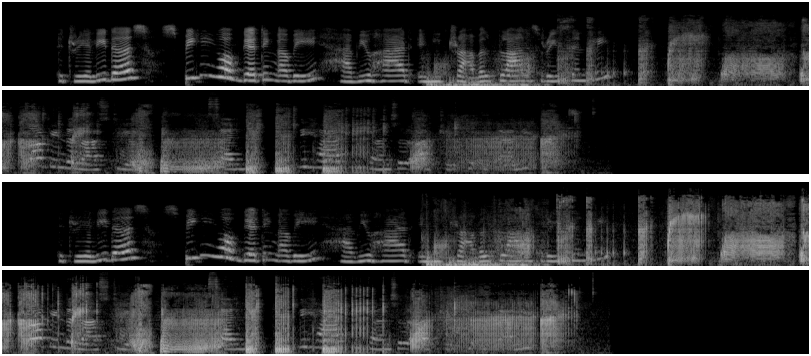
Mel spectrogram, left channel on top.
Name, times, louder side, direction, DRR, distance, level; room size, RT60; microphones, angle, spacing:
voice 1, 0.5-6.1, left 2 dB, 50° left, 0.6 m, -32 dB
sound 1, 4.2-13.8, right 7 dB, 80° right, 0.4 m, -29 dB
voice 2, 8.3-9.6 10.1-10.6 11.0-13.4, right 4 dB, 15° right, 0.5 m, -36 dB
4.8 x 2.2 x 2.2 m
head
